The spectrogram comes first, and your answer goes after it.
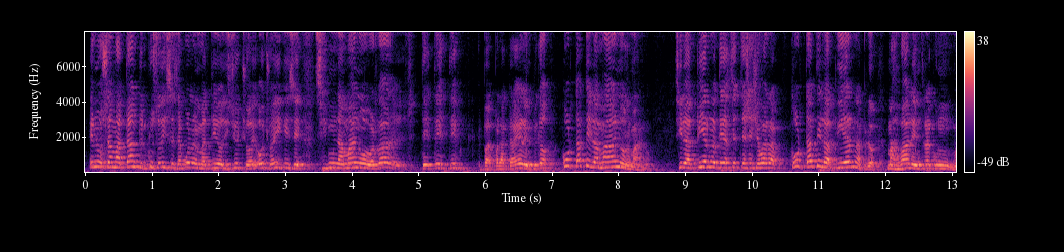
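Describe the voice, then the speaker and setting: In a church hall, a pastor preaches a sermon emphatically, repeating phrases and questioning the congregation. His very high voice has lively intonation at normal speed, and the room is echoey.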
